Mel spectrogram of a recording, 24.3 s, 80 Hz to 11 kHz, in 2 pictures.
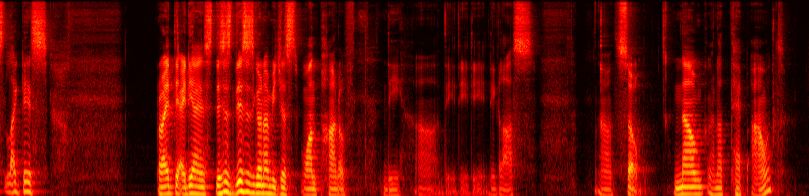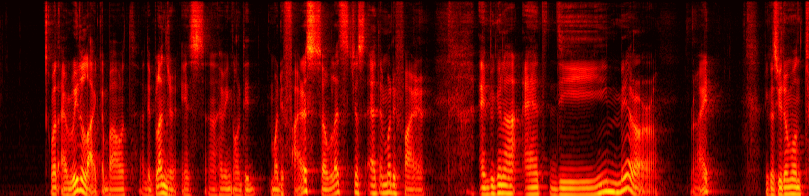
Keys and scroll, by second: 11.6 Tab.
